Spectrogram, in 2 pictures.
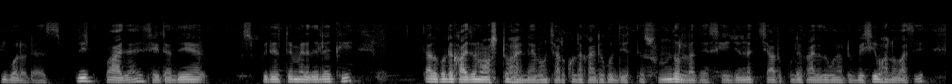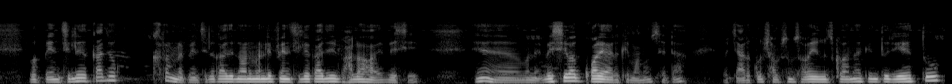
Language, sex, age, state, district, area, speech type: Bengali, male, 30-45, West Bengal, Cooch Behar, urban, spontaneous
